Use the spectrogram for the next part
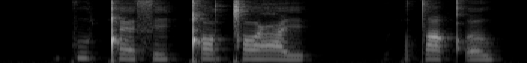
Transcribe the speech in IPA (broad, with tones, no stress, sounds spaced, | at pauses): k u˦ ǃ æ˧ s e˦ ǃ ɒ˦ ǀ ɒ˦ ʕ e˧ | tˤ u˧ qʼ u˧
